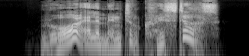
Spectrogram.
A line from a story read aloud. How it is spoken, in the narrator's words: Becklin gasped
